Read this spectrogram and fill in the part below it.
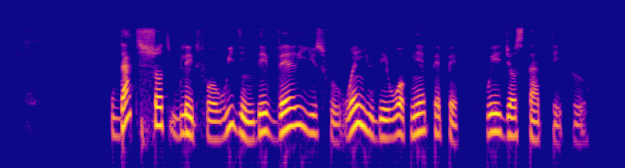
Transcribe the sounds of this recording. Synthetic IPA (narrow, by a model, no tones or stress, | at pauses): datʃɔtbledfɔwidĩndevɛɹijusfulwɛ̃njudewɔkniəpɛpɛ | wed͡ʒɔstat̚dḛɡɹo̰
